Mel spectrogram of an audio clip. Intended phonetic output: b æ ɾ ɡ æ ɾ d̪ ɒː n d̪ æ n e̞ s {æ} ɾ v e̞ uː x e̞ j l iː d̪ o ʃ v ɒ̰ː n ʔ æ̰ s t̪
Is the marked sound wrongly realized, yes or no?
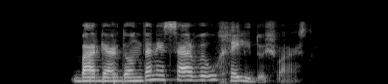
no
